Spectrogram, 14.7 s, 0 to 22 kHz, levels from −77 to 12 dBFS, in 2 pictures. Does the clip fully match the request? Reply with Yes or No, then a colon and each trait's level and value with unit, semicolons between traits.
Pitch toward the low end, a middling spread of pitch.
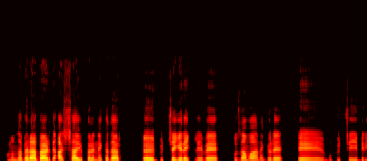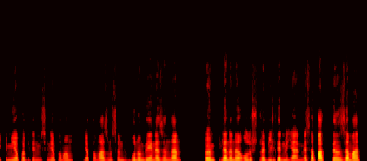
Yes: low, 125 Hz; average, 4.0 semitones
